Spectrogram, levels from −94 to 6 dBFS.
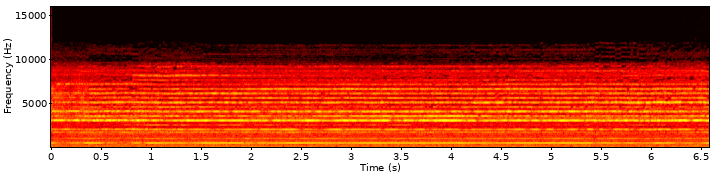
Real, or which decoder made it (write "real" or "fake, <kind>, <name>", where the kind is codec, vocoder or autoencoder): real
